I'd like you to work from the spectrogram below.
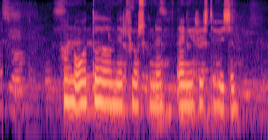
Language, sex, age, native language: Icelandic, female, 15, Icelandic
